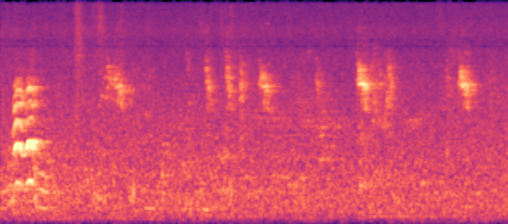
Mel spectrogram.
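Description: Puppies play-fighting, with a loud high yelp just after the start and short high squeaks about every second after it.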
